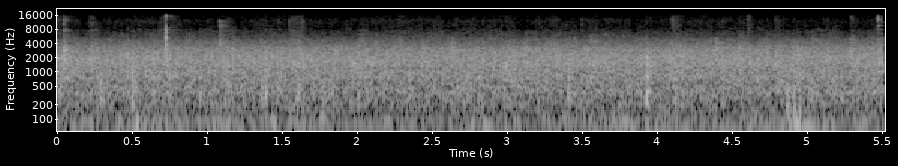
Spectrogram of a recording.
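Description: Steady rain falling on a tent's fabric and awning, an even patter with a few sharper ticks.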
